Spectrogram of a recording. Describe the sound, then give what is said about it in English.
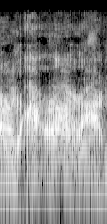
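A dog barks and growls, two loud, harsh bursts in under a second with a rough, throaty edge and no talking around them. “Yeah, that dog was awesome, though. That dog was loud.”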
